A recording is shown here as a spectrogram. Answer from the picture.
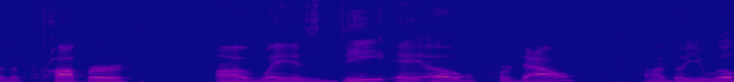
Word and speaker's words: Dao: to pinion so the proper uh way is Dao for da though you will see it as Tao pronounced exactly the same it is never pronounced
